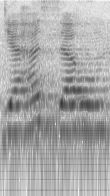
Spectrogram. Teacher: tengah lidah dengan langit-langit atas bagian tengah ada huruf jim, ya, dan sin.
